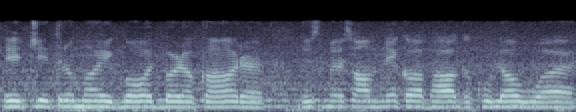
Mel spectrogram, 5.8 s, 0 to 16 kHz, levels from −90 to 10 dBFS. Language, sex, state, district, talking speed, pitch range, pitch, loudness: Hindi, female, Chhattisgarh, Raipur, 155 wpm, 175-190 Hz, 180 Hz, -13 LUFS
